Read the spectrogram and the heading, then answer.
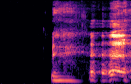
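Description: After a moment of near silence and a quick sip of a drink, someone clears their throat in a loud two-part rasp, the second push slightly rougher than the first.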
